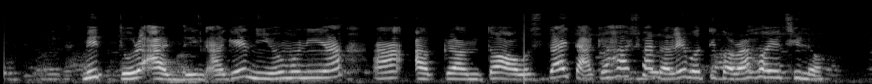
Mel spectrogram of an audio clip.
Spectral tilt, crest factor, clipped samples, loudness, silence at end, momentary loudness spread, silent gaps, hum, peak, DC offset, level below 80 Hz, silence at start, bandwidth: -4.5 dB/octave; 14 dB; under 0.1%; -19 LUFS; 0.4 s; 7 LU; none; none; -4 dBFS; under 0.1%; -64 dBFS; 0.05 s; 11 kHz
